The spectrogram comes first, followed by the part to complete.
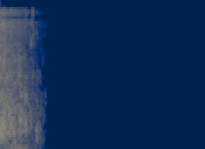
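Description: Dead silence, an edit gap with no sound at all, after a brief fade-out of outdoor noise in the first half second.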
